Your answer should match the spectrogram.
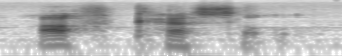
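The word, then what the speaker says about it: Aftcastle: I think that's how you pronounce it. Not Castle. Off Castle.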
